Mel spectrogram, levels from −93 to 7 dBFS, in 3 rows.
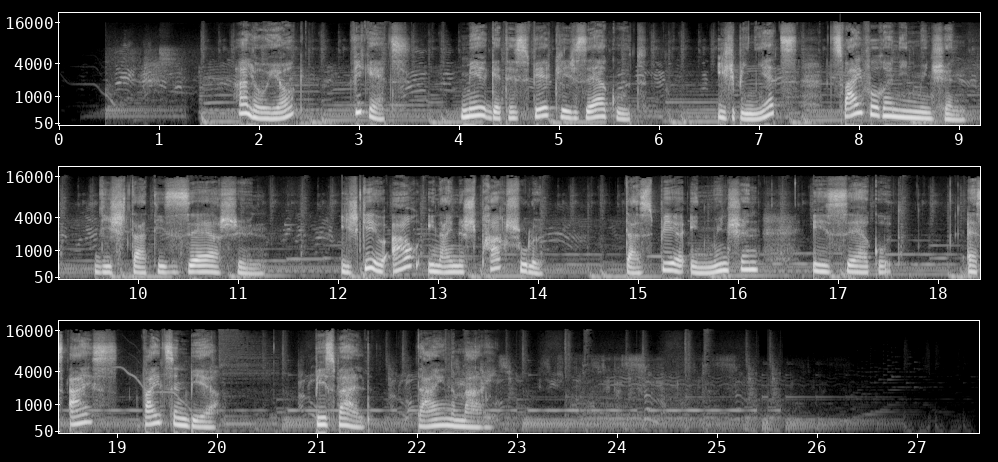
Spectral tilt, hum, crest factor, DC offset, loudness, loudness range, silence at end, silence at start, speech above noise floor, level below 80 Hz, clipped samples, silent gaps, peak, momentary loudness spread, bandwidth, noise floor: -4 dB/octave; none; 14 dB; under 0.1%; -12 LUFS; 4 LU; 2.1 s; 0.55 s; 57 dB; -40 dBFS; under 0.1%; none; 0 dBFS; 23 LU; 17 kHz; -69 dBFS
